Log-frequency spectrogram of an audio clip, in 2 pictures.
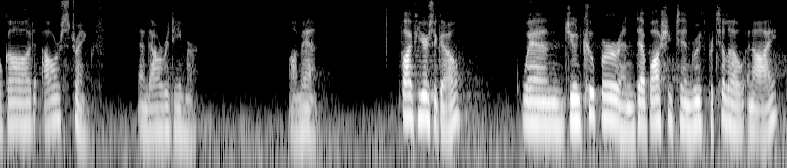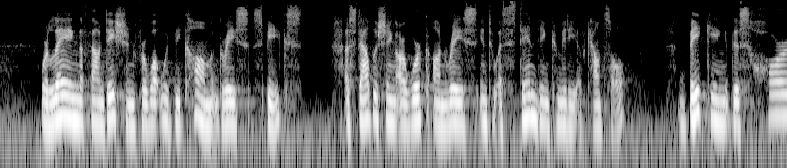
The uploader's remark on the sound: Sermons from Old South Church in Boston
